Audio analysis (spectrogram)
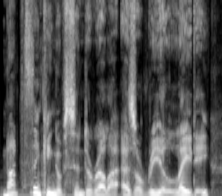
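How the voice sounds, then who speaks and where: A man narrating a scripted children's fairy tale in an expressive, dramatic storytelling manner. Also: lowish voice, normal speed. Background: music.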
